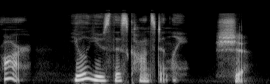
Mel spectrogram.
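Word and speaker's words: 是: Sh. The whole thing drops down. Beautiful. Now say it with me twice. Sh. Sh. Perfect pronunciation that time. Notice you're not dragging it out. It's quick and decisive.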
